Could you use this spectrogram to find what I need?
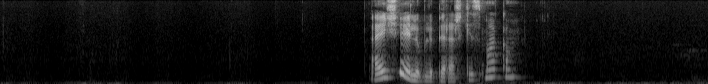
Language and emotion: Russian, positive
